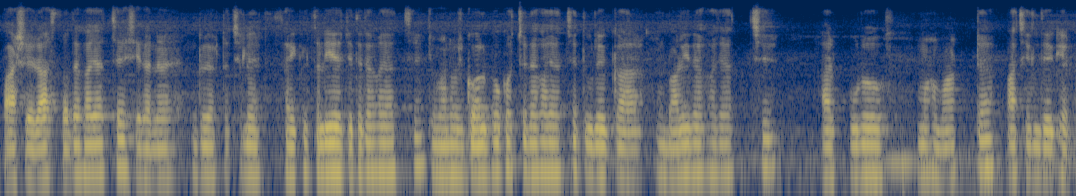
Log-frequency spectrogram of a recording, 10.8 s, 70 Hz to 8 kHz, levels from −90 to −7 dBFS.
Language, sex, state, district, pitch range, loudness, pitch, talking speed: Bengali, male, West Bengal, North 24 Parganas, 115-125 Hz, -33 LUFS, 120 Hz, 180 wpm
